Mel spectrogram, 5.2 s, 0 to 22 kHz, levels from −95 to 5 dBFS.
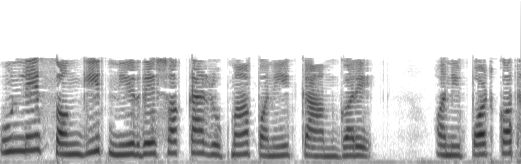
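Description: From start to finish, the speech is dull and band-limited. Nothing sounds above about 5.1 kHz. The damage is heavy. Sibilants lose their edge and turn fizzy. Sustained vowels warble and smear. This points to AAC compression, likely AAC-LC at a very low bitrate, around 16 kbps. At that rate the encoder lowers its cut-off. It also leaves gaps in the spectrum, or fills bands with substitute noise.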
